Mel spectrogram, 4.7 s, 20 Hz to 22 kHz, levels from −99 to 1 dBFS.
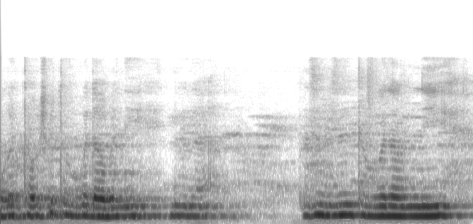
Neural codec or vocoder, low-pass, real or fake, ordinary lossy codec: none; none; real; none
